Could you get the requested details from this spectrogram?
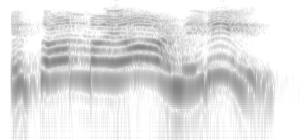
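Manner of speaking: high, loud boast that settles back down; cocky shouted boast, easing at the end; bragging. A narrator's reading. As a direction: brag back at the giant. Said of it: "I bragged".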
